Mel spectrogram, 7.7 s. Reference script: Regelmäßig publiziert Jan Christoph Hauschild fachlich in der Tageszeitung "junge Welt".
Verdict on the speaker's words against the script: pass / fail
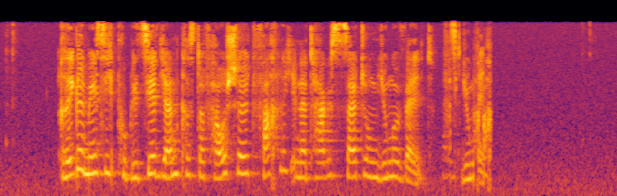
fail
